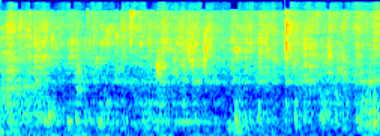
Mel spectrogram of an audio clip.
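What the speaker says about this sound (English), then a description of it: "I have my hot water ready. I'll put it right in the soup." Hot water poured into a pot of tilapia soup, a faint splashing, trickling pour with small drips and bubbles, quiet and close, without any talking.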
